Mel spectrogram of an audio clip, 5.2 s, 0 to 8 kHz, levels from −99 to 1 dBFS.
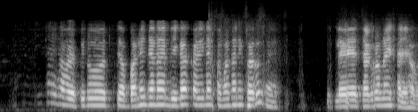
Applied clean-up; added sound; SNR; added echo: neural mask model DeepFilterNet 3.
